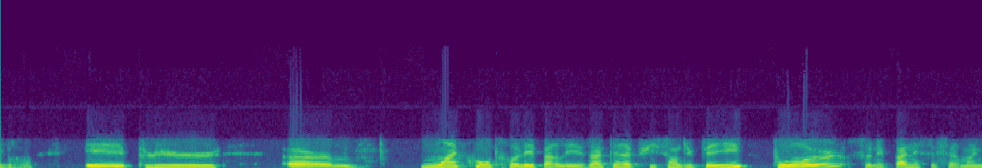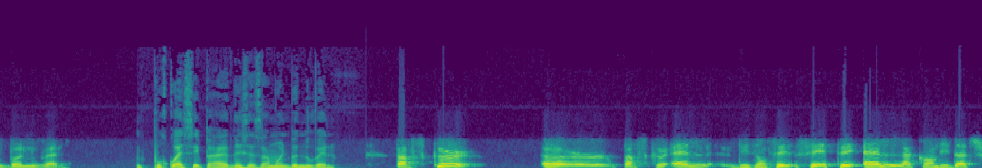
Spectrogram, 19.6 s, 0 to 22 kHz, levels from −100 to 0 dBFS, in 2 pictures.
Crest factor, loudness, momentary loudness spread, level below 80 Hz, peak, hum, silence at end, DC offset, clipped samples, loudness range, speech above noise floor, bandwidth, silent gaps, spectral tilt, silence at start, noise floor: 14 dB; -14 LUFS; 12 LU; -56 dBFS; 0 dBFS; none; 0 s; under 0.1%; under 0.1%; 6 LU; 53 dB; 10.5 kHz; none; -8 dB/octave; 0 s; -67 dBFS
